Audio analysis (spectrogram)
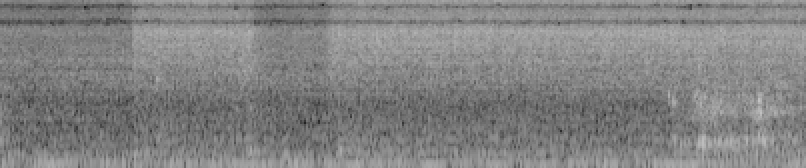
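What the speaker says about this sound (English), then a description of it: "I fill it all the way up to the max fill line on the creamy container" Warm water runs steadily from a kitchen tap into a creamy container, filling it to the max line with a continuous close hiss and splash that shifts slightly as the level rises.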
